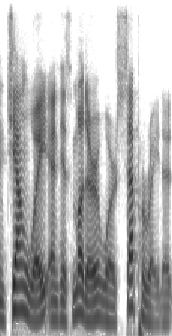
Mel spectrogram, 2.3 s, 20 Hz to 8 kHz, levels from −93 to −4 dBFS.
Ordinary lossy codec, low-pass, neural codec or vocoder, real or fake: Opus, 32 kbps; 7.2 kHz; codec, 16 kHz, 4 kbps, X-Codec, HuBERT features, trained on LibriSpeech; fake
